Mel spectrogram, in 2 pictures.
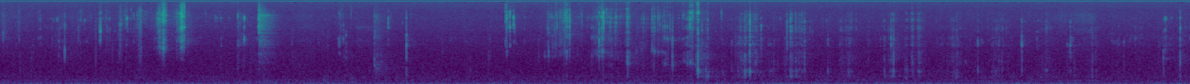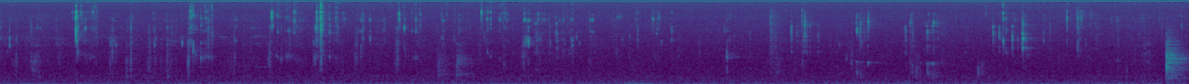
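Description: Close-miked chewing of glazed fried chicken wings, faint, with scattered soft crunches and mouth clicks.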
